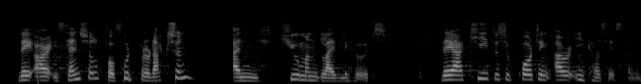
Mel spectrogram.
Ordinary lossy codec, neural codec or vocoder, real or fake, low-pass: MP3, 64 kbps; none; real; 7.2 kHz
